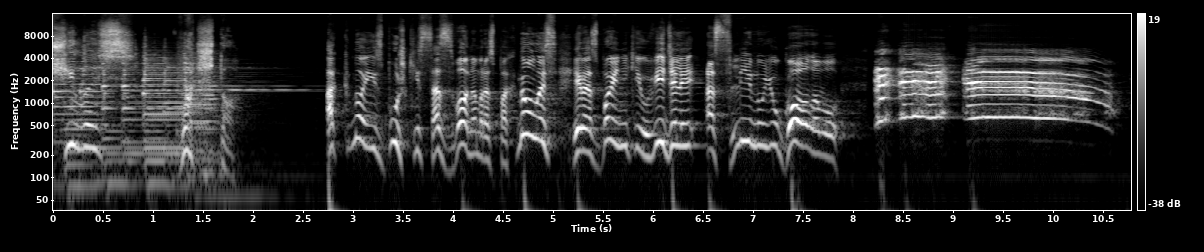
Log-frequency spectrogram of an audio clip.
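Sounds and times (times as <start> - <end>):
speech: 0.1 - 1.9, 2.8 - 8.4
rooster crowing from under a window: 8.2 - 10.7.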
